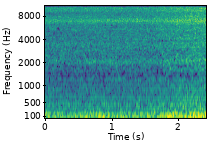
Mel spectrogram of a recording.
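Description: CNC vertical machining center running, its axis drives moving the table through a counterclockwise circle: a steady hiss with a low hum underneath, growing a little louder near the end.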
